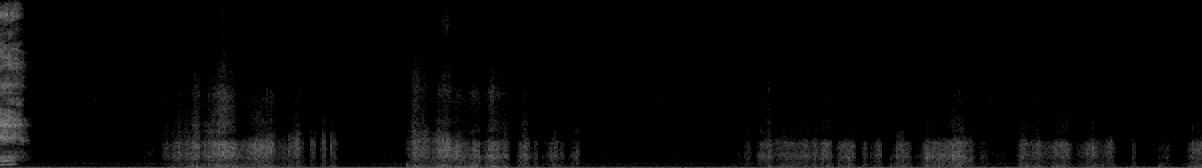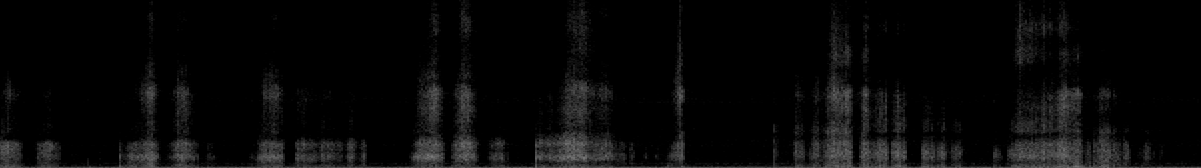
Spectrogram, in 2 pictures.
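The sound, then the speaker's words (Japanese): Ear pick scraping out earwax in a close-up ASMR ear-cleaning session: many dense, scratchy, rustling bursts follow one another in an uneven rhythm, holding a steady loudness throughout with no voice over them. “ここからは耳かき棒で耳垢を取ります。”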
